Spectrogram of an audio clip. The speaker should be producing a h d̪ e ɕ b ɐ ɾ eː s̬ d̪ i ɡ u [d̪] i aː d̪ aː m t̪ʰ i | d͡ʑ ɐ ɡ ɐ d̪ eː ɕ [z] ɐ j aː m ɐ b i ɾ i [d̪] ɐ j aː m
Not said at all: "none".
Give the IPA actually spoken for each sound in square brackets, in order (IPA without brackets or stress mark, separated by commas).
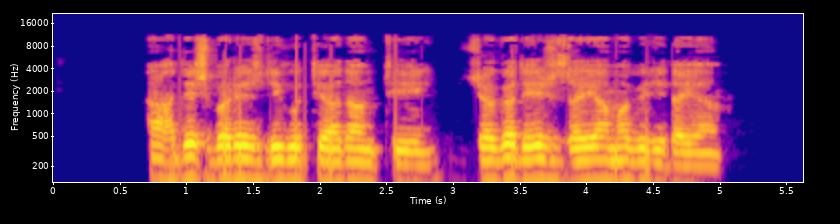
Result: t̪, z, d̪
